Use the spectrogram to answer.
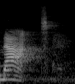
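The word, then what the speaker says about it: gnat: and then we have the GN which is a little bit more tricky because you don't see it as often but it's the word not GNA T so we have G and a T is not G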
